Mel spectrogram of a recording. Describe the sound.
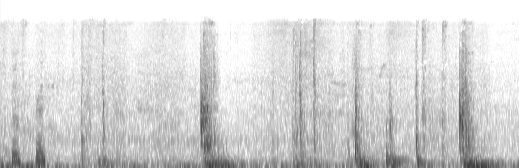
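Car doors open and shut with several solid thumps and clicks spread over a few seconds as people get into a car by a river, over a low outdoor rumble with faint muffled voices.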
